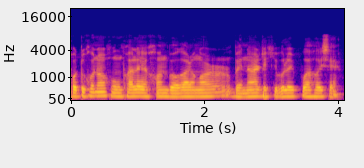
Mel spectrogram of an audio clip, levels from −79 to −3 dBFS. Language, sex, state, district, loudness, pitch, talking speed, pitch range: Assamese, male, Assam, Sonitpur, -17 LUFS, 115 Hz, 130 wpm, 115-120 Hz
